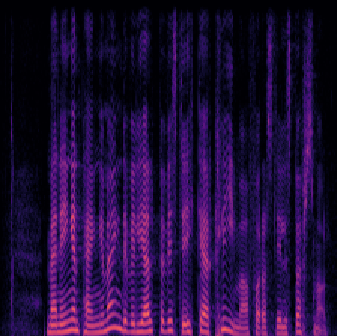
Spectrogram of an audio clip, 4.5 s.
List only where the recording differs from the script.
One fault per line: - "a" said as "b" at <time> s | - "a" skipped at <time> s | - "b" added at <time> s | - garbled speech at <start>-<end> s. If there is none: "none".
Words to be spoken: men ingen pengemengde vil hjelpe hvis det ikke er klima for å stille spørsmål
none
